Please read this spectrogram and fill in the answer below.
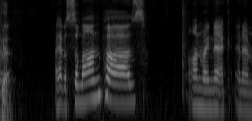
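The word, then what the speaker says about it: Salonpas: When I first heard that, it was on the radio, and they said salon pause, and then they had to spell it, and I was like, oh, that's not a fun spelling at all.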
